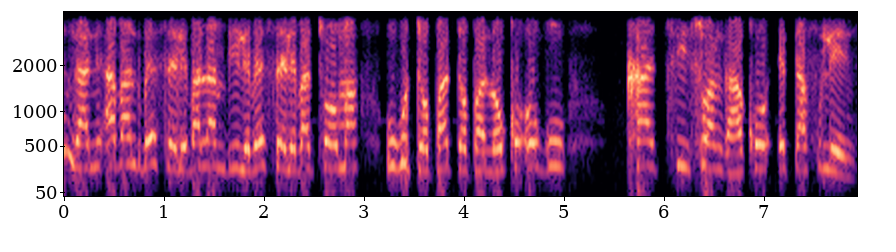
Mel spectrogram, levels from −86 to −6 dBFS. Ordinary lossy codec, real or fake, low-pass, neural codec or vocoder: none; real; 3.6 kHz; none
